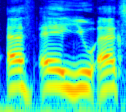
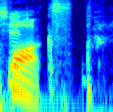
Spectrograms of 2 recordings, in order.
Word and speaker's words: faux: F-A-U-X, a faw? Is it a faw? Yeah, that's what it is. A faw, but you don't say the X, right? Not a fox.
